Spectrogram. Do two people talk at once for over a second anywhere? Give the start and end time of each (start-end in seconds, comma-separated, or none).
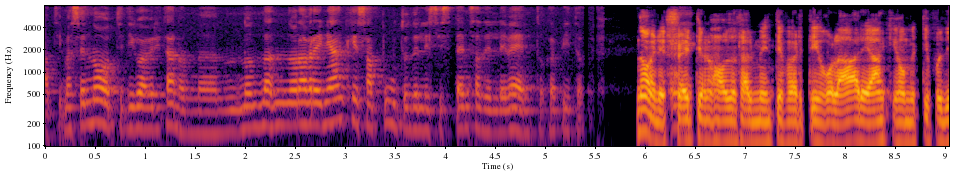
none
